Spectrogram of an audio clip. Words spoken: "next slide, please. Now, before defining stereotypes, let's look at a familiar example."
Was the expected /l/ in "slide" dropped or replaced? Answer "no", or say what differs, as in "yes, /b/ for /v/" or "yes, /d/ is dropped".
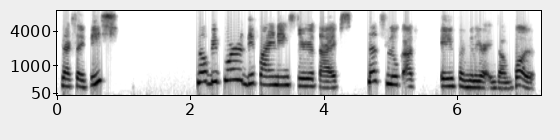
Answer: yes, /l/ is dropped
